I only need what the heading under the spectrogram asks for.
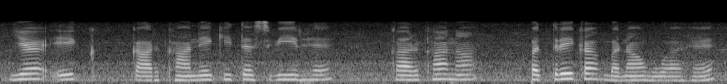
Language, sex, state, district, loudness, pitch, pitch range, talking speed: Hindi, female, Gujarat, Valsad, -17 LUFS, 220 Hz, 195-230 Hz, 100 wpm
